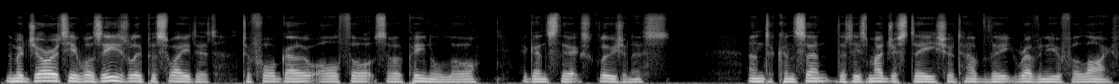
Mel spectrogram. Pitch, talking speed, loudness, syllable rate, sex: 130 Hz, 150 wpm, -19 LUFS, 4.9 syllables/s, male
